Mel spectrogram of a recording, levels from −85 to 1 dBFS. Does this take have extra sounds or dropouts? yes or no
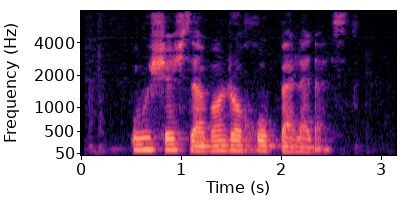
no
